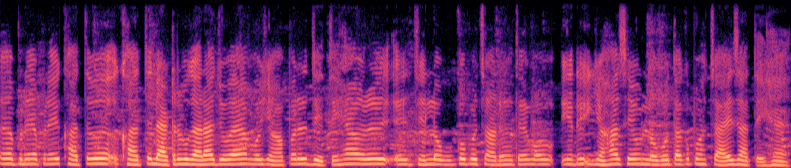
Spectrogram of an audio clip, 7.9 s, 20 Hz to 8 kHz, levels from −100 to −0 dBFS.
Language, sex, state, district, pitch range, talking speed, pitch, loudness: Hindi, female, Delhi, New Delhi, 210-235 Hz, 240 wpm, 220 Hz, -17 LUFS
